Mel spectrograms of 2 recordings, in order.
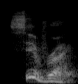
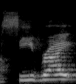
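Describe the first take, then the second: First: The first syllable rhymes with 'live'. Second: The first syllable does not rhyme with 'live'. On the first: The speaker calls it right. "just think uh, live right" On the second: The speaker calls it wrong. "everybody says Seavright for Bob"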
